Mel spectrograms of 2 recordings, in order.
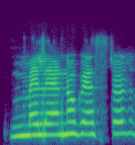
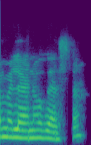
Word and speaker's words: melanogaster: Drosophila, अच्छी बात ये है कि जैसे प्रोनाउंसिएशन है वैसी स्पेलिंग है। देखिए ड्रोसोफिला DROSOPHILA, ये तो सीधा साधा है, ठीक है, ड्रोसोफिला हो गया। मेलानोगास्टर तो यहाँ पे MELANOGASTER, आसान हो गया, ड्रोसोफिला मेलानोगास्टर, ठीक है।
